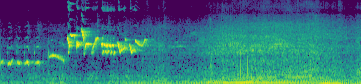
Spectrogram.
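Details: White-rumped shama in a flight cage during training sings a short burst of quick whistled and chattering notes, then falls silent as a steady low rumble of passing traffic takes over.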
